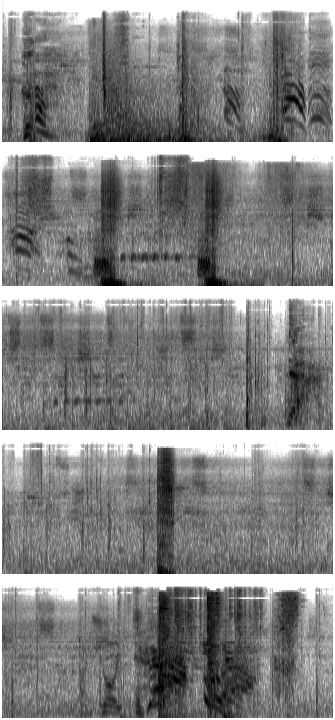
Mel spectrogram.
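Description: Blades slash and strike with sharp metallic hits.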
